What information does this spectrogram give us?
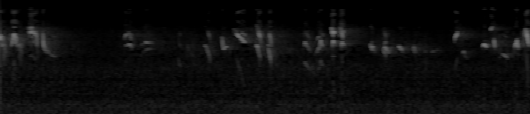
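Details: Goldfinch singing a lively string of high, liquid twittering notes, starting with a burst, pausing about a second, then a long continuous run of chirps and trills.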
